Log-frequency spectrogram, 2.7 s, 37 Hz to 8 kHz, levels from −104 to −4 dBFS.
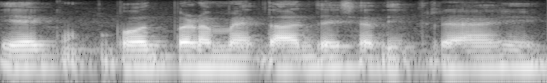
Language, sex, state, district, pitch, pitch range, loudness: Hindi, male, Chhattisgarh, Bastar, 105 Hz, 100-110 Hz, -18 LUFS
